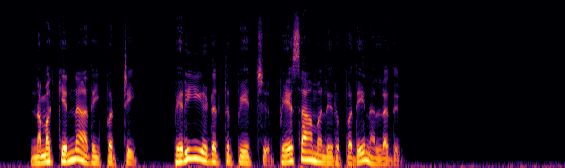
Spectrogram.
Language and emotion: Tamil, neutral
